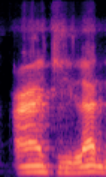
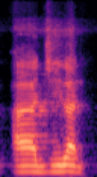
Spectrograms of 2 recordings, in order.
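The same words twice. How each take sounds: First: The word begins with a throaty ain sound. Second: The word begins with a light glottal stop. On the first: The healing is asked for right away. The speaker calls it right. "Mintanya disegerakan sembuhnya" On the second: The healing is asked for later. The speaker calls it wrong. "ini jangan salah nanti kalau berdoa"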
